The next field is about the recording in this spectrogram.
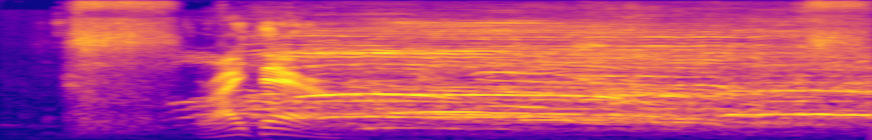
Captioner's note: audience boos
